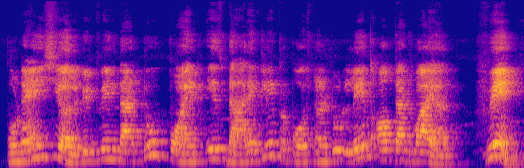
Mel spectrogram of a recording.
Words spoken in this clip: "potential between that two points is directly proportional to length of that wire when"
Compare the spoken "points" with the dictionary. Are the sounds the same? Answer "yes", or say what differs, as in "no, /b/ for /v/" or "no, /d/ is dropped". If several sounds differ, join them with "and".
no, /s/ is dropped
